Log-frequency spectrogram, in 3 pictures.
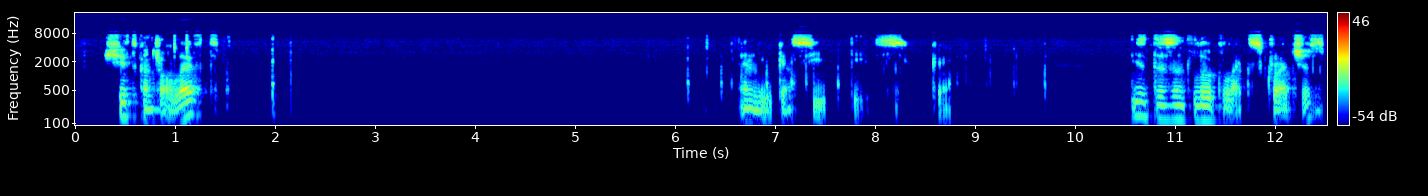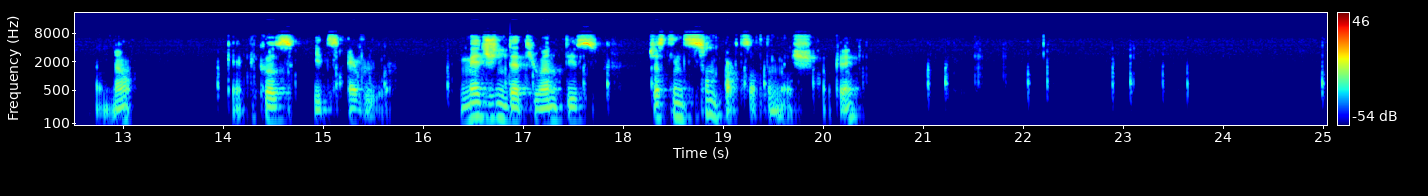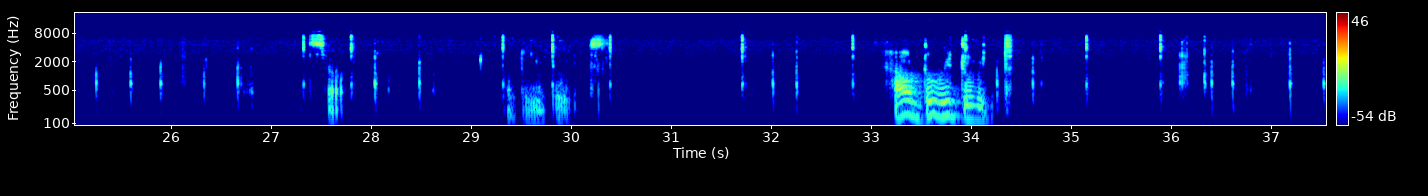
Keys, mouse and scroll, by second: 5.7-6.1 scroll down 3, 6.1 middle click, 6.7 scroll up 1, 6.9 shift+middle click, 7.3-7.6 scroll up 2, 7.6-8.8 middle drag, 8.8-9.2 scroll down 1, 9.2 middle click, 9.4-9.7 scroll up 3, 9.7-12.7 middle drag, 14.2-14.7 scroll down 3, 14.7 middle click, 15.3 scroll up 3, 15.6-17.0 middle drag, 17.0 scroll up 1, 17.1-19.9 middle drag, 19.9-20.4 scroll up 1, 20.4-21.1 scroll down 2, 21.1 middle click, 21.5 scroll down 1, 22.0 scroll up 1, 22.0 middle click, 22.7 scroll up 1, 22.9 middle click, 23.3 scroll up 2, 23.4 middle click, 24.0-25.0 scroll up 2, 25.0 middle click, 25.5-26.1 scroll up 2, 25.6 middle click, 26.1 scroll down 2, 26.4 middle click, 27.3 click, 28.0-29.3 middle drag, 29.3 click, 30.4-32.0 drag, 32.0 middle click, 32.8 click, 34.3 middle click, 35.1 click, 36.1 scroll down 1, 36.4 middle click, 36.9 scroll up 1, 37.2 middle click.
